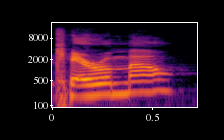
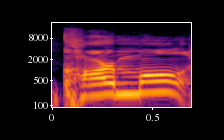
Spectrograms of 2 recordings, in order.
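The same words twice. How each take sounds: First: The word is said with three syllables. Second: The word is said with two syllables. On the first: The speaker calls it right. "instead of caramel... There's another A in there" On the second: The speaker calls it wrong. "people say caramel"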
